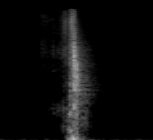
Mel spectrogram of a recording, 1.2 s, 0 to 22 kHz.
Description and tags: Fast Page Turn - 5
Turning a page of a book
book, books, flick, flip, flipping, library, newspaper, page, pages, paper, read, reading, swoosh, turn, turning, whoosh, woosh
